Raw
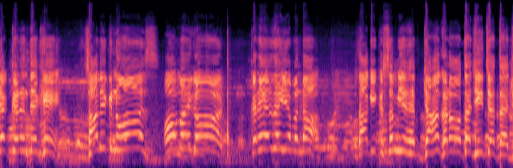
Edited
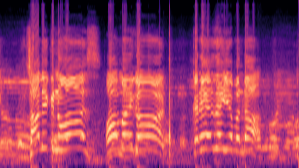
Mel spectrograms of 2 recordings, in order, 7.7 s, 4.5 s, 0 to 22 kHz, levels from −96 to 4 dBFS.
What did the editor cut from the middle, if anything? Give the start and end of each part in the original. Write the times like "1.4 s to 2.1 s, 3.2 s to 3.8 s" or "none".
none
